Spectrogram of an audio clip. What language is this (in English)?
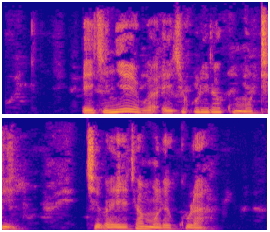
Ganda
